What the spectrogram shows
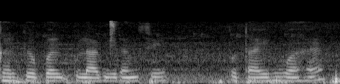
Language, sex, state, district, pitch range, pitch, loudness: Hindi, female, Jharkhand, Jamtara, 160-170 Hz, 165 Hz, -21 LUFS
